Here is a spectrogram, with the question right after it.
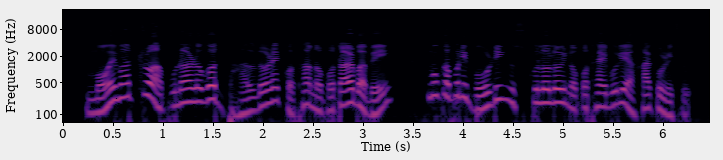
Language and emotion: Assamese, fearful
